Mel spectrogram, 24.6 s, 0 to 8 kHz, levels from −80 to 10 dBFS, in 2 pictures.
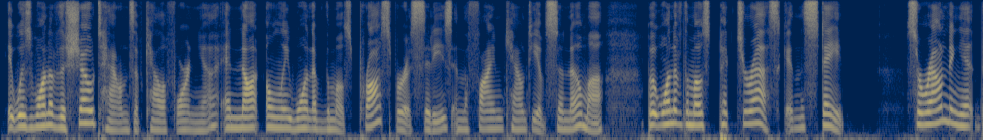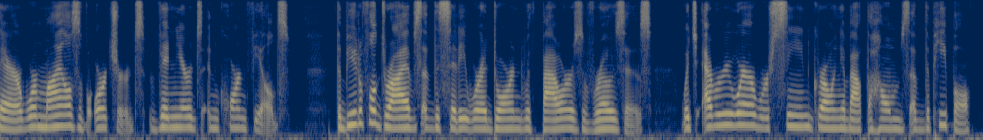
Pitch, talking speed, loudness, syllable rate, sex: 180 Hz, 165 wpm, -21 LUFS, 5.0 syllables/s, female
